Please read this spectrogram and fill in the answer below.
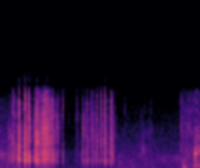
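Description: Light clicking and clattering of small hard craft items handled on a tabletop, in two quick runs with a short pause between them.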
